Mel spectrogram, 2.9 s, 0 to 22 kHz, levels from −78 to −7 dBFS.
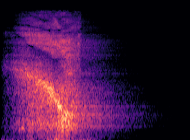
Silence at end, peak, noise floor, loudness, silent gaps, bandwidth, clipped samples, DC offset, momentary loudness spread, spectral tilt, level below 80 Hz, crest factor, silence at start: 1.25 s; -2 dBFS; -75 dBFS; -18 LUFS; none; 16 kHz; under 0.1%; under 0.1%; 21 LU; -1.5 dB/octave; -48 dBFS; 20 dB; 0.15 s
